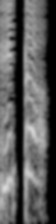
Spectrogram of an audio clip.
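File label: Voice damaged, Japanese; yukino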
